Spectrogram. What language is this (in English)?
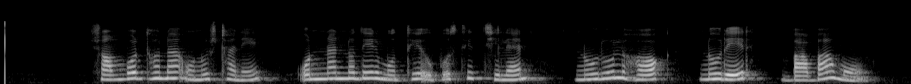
Bangla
